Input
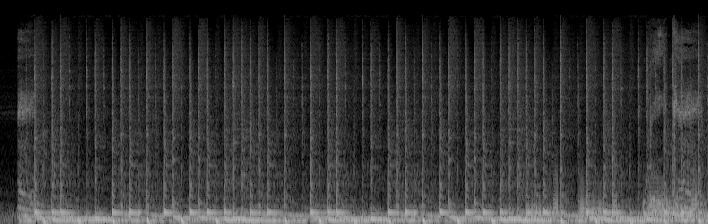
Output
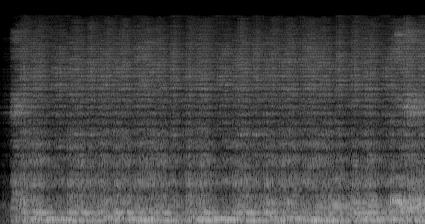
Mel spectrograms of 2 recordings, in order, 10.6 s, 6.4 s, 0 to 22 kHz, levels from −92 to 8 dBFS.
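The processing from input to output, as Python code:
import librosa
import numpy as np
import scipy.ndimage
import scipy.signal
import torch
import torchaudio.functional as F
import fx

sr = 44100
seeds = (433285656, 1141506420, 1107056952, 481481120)

y = fx.dynamic_eq(x, sr, hz=2500.0, q=1.0, threshold_db=-55.0, ratio=4.0, max_db=-6)
y = fx.highpass(y, sr, hz=260.0, slope=6)
y = y + 0.68 * np.pad(y, (int(2.6 * sr / 1000.0), 0))[:len(y)]
y = fx.stretch_vocoder_free(y, sr, factor=0.6)
y = fx.rev_schroeder(y, sr, rt60_s=0.88, comb_ms=30, drr_db=-8.0)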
